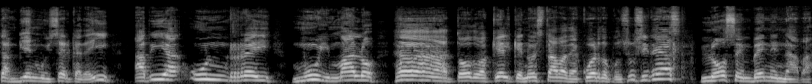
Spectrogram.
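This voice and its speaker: A high-pitched man delivers an animated, dramatic tone with lively intonation at a fairly slow pace, hardly pausing at all. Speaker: storyteller. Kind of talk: scripted storytelling narration of a children's fairy tale, read aloud. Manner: animated storyteller, expressive with exclamations and dramatic emphasis; warm, friendly, addressing the audience directly.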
